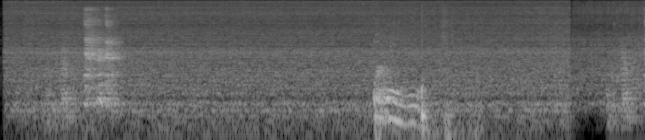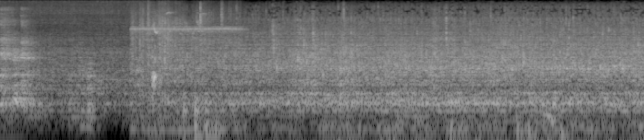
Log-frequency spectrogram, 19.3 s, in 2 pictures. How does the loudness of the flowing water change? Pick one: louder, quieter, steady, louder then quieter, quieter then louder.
louder.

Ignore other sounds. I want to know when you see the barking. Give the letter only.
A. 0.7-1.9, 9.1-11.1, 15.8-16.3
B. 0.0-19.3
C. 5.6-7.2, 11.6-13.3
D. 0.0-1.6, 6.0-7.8
C.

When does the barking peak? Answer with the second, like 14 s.
6 s.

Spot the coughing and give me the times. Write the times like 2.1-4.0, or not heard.
0.7-1.9, 9.1-11.1, 15.8-16.3.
